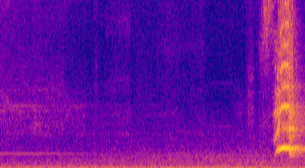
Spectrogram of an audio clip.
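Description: A low steady drone with a thin high tone that fades out about a second in; near the end a short, loud, high-pitched human scream cuts across it.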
